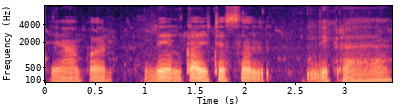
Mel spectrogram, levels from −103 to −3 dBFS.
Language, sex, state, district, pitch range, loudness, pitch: Hindi, male, Chhattisgarh, Balrampur, 85-95 Hz, -20 LUFS, 90 Hz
